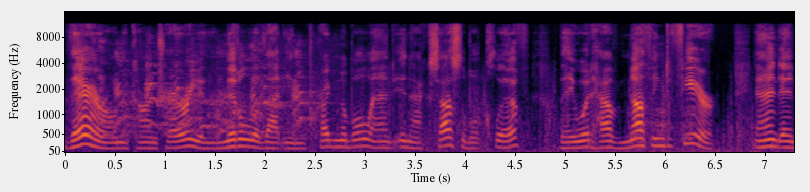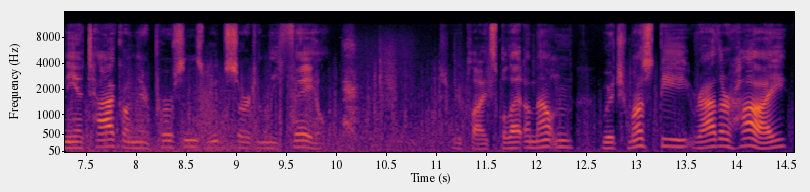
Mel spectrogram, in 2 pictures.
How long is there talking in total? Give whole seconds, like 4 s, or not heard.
13 s.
